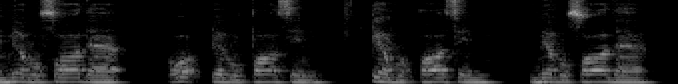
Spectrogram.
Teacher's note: because there's a isti'la letter afterwards, tafkhim letter afterwards, then it forces the ra to become also the tafkhim.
